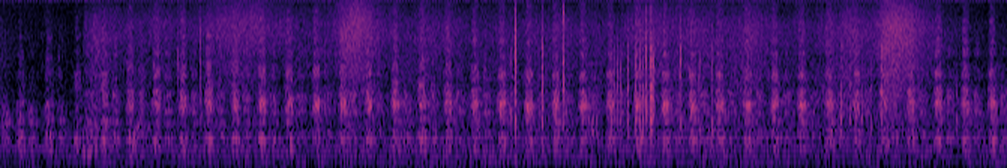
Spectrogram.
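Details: Dog panting fast after a run in summer heat: rapid, breathy, regular huffs, about three per second, steady throughout with slight swells in loudness.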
